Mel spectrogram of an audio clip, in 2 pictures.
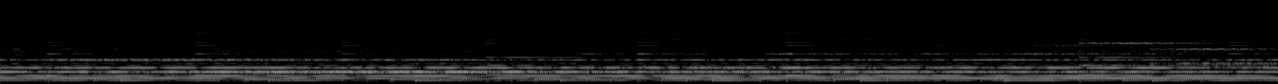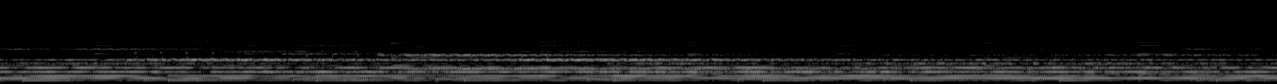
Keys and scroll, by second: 23.7 ctrl+z, 24.9 ctrl+z.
